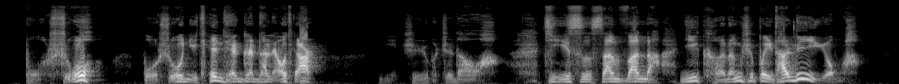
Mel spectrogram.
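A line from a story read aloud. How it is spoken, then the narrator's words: Angry scolding. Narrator (Chinese): 怒声的呵斥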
